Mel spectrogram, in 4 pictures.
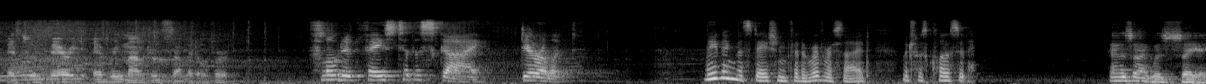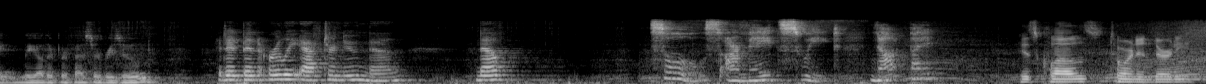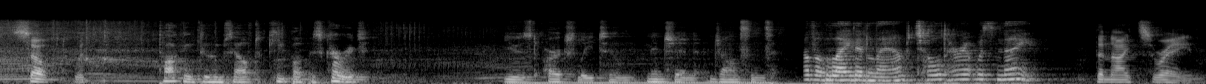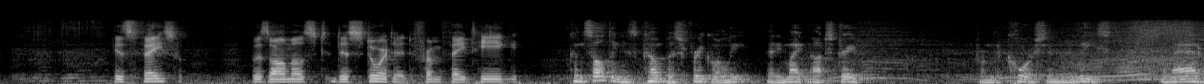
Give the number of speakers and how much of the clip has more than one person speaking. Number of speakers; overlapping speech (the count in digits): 9, no overlap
